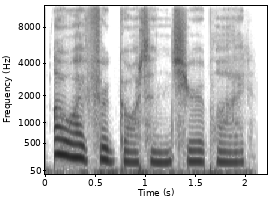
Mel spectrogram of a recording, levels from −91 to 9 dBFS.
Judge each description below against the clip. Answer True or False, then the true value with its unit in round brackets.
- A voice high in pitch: True (195 Hz)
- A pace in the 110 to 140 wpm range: True (135 wpm)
